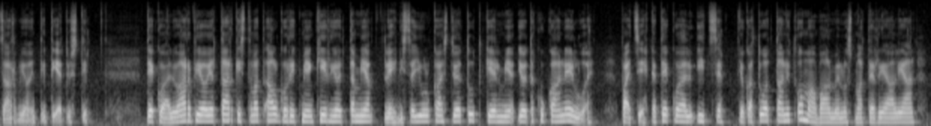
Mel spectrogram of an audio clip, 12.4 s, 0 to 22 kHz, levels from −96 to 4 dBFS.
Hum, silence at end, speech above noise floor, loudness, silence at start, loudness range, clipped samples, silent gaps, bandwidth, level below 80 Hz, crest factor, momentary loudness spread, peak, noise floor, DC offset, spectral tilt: none; 0.2 s; 29 dB; -22 LUFS; 0 s; 2 LU; under 0.1%; none; 16 kHz; -60 dBFS; 16 dB; 6 LU; -6 dBFS; -50 dBFS; under 0.1%; -6.5 dB/octave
